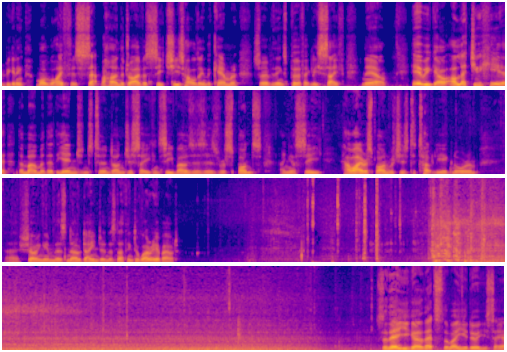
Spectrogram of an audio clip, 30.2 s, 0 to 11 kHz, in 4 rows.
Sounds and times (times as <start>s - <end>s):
Speech: 0.0s - 17.8s, 28.3s - 30.1s
Car: 21.8s - 28.4s.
